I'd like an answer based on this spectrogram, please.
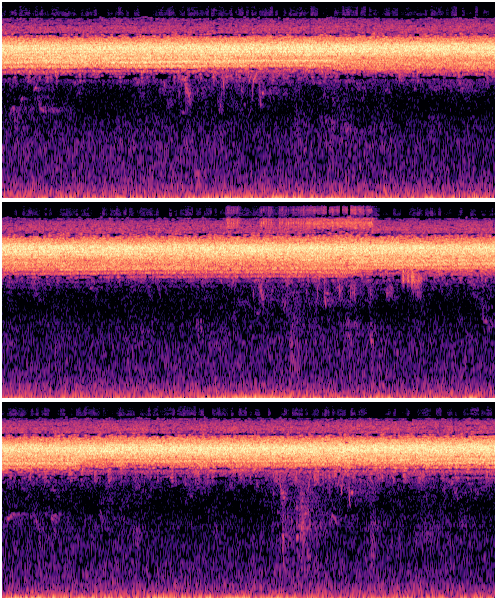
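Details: Autumn insects on a morning, a dense, unbroken high-pitched shrill drone held at steady loudness throughout, with faint scattered short chirps in the background.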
